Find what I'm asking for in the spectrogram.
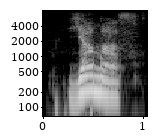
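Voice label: "ямас", Komi, male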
